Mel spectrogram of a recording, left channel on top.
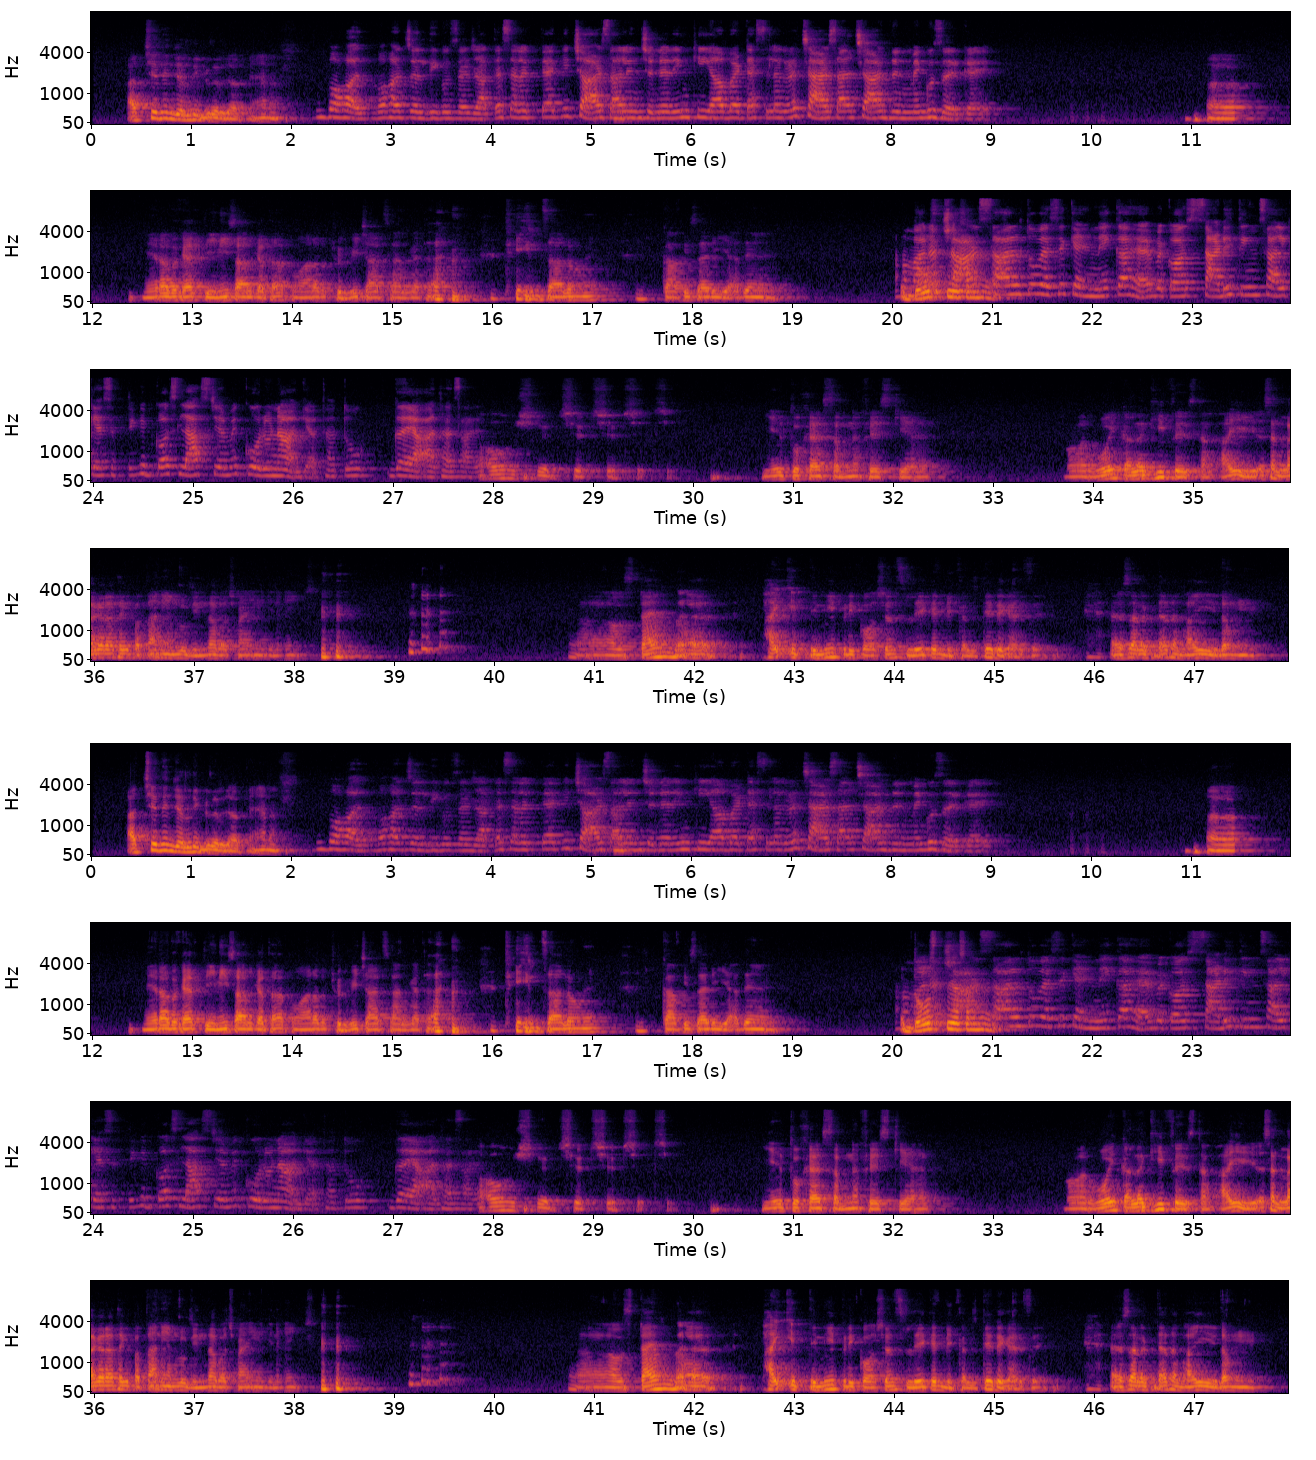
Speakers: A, on the right (about 35°); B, on the left (about 55°).
A: अच्छे दिन जल्दी गुजर जाते हैं है
B: बहुत बहुत जल्दी गुजर जाता है ऐसा लगता है कि चार साल
A: ना
B: इंजीनियरिंग किया बट ऐसे लग रहा है चार साल चार दिन में गुजर गए
A: अ, मेरा तो खैर तीन ही साल का था तुम्हारा तो फिर भी चार साल का था <laughs> तीन सालों में काफी सारी यादें हैं
B: हमारा
A: दोस्त
B: चार
A: भी असल में
B: साल तो वैसे कहने का है बिकॉज साढ़े तीन साल कह सकते हैं कि बिकॉज लास्ट ईयर में कोरोना आ गया था तो गया आधा साल
A: Oh shit shit shit shit shit ये तो खैर सबने फेस किया है और वो एक अलग ही फेज था भाई ऐसा लग रहा था कि पता नहीं हम लोग जिंदा बच पाएंगे कि नहीं <laughs>
B: <laughs>
A: अ, उस टाइम भाई इतनी प्रिकॉशंस लेके निकलते थे घर से ऐसा लगता था भाई एकदम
